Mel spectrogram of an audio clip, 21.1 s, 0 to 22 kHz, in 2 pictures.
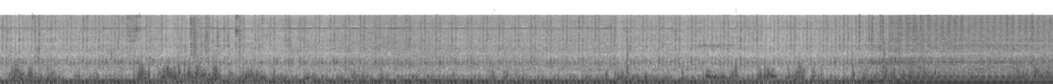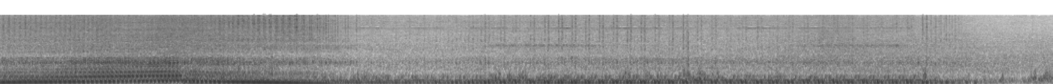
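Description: Subaru Impreza WRX STi's turbocharged EJ20 flat-four idling at the tailpipe. About eight seconds in it is revved once, slowly, with the pitch climbing for about four seconds and then dropping quickly back to idle. Near the end the engine is switched off.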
